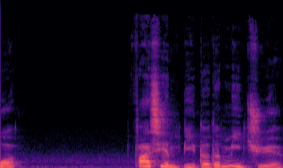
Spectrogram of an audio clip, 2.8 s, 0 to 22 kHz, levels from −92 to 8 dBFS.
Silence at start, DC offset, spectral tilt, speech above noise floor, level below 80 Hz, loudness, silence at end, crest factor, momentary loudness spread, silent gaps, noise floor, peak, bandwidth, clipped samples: 0 s; under 0.1%; -4 dB/octave; 35 dB; -76 dBFS; -27 LUFS; 0 s; 18 dB; 11 LU; none; -61 dBFS; -12 dBFS; 19.5 kHz; under 0.1%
